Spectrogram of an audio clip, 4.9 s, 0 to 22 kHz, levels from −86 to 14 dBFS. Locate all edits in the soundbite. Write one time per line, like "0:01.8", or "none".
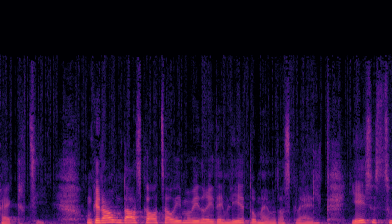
none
